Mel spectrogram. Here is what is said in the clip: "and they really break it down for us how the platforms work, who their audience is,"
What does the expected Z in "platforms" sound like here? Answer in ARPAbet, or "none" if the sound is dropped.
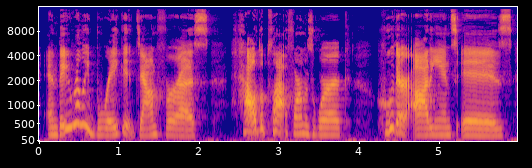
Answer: Z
